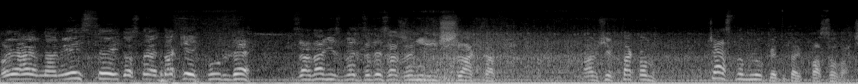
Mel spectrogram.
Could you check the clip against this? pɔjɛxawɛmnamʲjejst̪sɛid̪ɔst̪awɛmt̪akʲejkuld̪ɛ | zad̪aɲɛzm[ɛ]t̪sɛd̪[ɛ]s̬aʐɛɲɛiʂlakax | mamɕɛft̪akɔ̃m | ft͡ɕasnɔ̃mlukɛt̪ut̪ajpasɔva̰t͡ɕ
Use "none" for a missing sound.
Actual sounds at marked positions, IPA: ɛ, ɛ

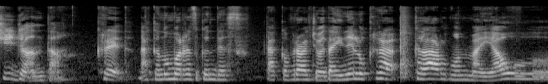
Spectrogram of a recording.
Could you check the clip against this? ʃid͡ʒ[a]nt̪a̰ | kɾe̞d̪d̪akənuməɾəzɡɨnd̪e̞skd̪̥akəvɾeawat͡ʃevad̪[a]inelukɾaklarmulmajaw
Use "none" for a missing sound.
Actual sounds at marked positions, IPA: a, a

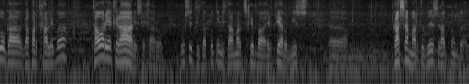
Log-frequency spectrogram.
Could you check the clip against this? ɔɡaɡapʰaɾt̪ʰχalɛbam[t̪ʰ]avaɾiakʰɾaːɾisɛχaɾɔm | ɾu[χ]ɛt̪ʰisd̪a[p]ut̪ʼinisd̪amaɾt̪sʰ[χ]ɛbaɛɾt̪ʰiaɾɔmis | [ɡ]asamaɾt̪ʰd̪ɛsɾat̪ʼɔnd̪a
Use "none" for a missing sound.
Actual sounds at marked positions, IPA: t̪ʰ, s, pʼ, χ, ɡ

